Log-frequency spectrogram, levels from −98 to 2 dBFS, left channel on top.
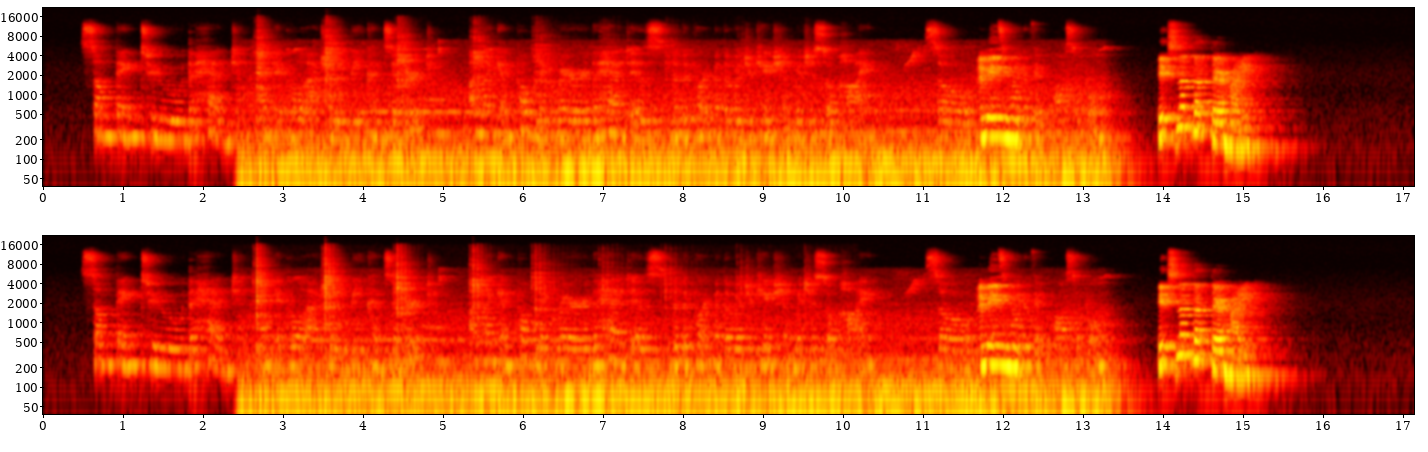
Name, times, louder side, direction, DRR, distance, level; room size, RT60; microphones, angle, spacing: voice 1, 0.5-4.9 5.3-10.4 11.0-13.3, equal, 30° left, -4 dB, 1.4 m, -40 dB
sound 1, 2.4-13.3, equal, 45° left, 0.7 m, -35 dB
sound 2, 2.6-2.9 3.5-3.8 4.4-4.7 5.3-5.8 6.1-8.4 8.7-9.2 9.5-10.1, right 4 dB, 70° right, 0.7 m, -42 dB
voice 2, 11.7-12.2 13.9-15.1, right 1 dB, ahead, -3 dB, 0.3 m, -26 dB
4.0 x 3.9 x 3.3 m, 1.1 s
head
